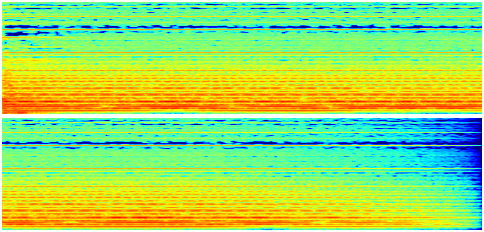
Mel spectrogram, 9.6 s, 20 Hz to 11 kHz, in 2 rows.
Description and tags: PPG Digital Organ Leadpad G#2
This sample is part of the "PPG
MULTISAMPLE 002 Digital Organ Leadpad" sample pack. It is an
experimental sound consiting of several layers, suitable for
experimental music. The first layer is at the start of the sound and is
a short harsh sound burst. This layer is followed by two other slowly
decaying panned layers, one low & the other higher in frequency. In
the sample pack there are 16 samples evenly spread across 5 octaves (C1
till C6). The note in the sample name (C, E or G#) does not indicate
the pitch of the sound but the key on my keyboard. The sound was
created on the PPG VSTi. After that normalising and fades where applied within Cubase SX.
ppg, digital, experimental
